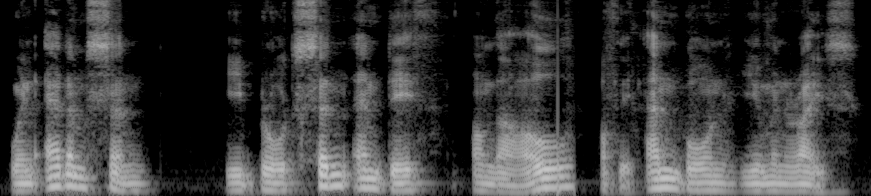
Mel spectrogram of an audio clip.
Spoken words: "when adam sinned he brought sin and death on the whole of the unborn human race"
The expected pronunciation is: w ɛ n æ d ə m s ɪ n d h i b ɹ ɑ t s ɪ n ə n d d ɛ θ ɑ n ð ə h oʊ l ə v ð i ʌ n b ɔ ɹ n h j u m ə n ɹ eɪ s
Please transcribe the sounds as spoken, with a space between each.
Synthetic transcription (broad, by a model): w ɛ n æ d ə m s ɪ n h i b ɹ ɑ t s ɪ n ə n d d ɛ θ ɑ n ð ə h oʊ l ə v ð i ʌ n b ɔ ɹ n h j u m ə n ɹ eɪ s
